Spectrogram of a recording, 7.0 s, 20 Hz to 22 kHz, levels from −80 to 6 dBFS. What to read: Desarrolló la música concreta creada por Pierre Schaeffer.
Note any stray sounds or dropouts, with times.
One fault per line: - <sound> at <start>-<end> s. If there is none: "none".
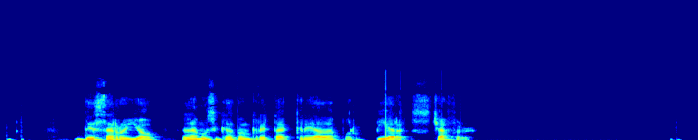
none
